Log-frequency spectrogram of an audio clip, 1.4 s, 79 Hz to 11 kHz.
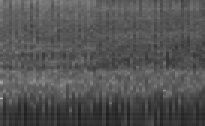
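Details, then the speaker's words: Freshly built engine at idle, ticking that began around 3,300–3,500 miles after the rebuild: a light, quick, even tick from the valve cover riding over a deep steady rumble; cause not yet known. "But y'all hear the the ticking sound coming from the valve cover. I hate it."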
